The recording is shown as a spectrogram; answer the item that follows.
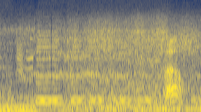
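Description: Film soundtrack of a truck chase: held music notes over the noise of trucks driving fast on a dirt road. The notes change to a new, higher pair about half a second in.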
